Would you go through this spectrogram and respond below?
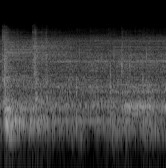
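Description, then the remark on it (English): A heavy iron cage door in a small prison jail room clanks shut with a thud as the keeper closes it, followed by a run of ratcheting, grinding mechanical clicks as he turns the lock, fairly loud with no voices. “The keeper locks my iron door, turns out the light, and is gone.”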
